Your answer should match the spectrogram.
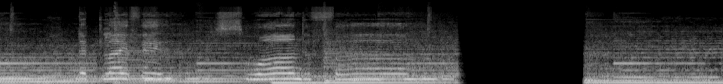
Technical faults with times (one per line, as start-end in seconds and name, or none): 4.57-5.86 long network dropout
